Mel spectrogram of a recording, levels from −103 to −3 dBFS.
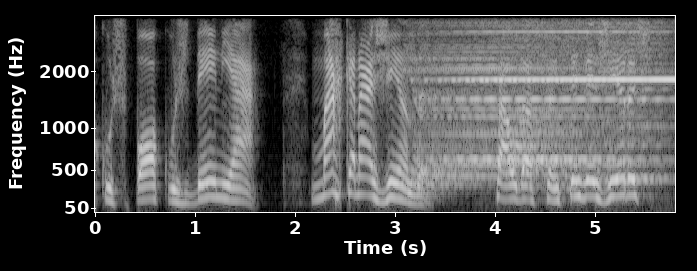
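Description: At 3.08 s a feedback howl starts and runs to the end of the clip. Two devices in the same room are sharing the call, and the sound loops from loudspeaker to microphone, gaining level each trip. The repeats grow rather than fade. They narrow to a tone around 2 kHz, which sits inside the 4 kHz band that points to a G.711 call path. The loop comes round roughly every 150 ms, and the howl peaks about 3 dB above the speech.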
